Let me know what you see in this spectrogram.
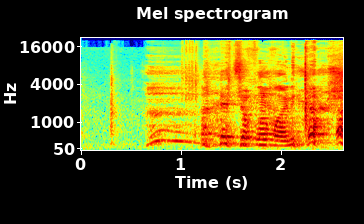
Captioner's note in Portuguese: interjeição de espanto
